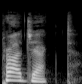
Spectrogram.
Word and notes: project: American English

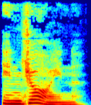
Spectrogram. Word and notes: enjoin: British English

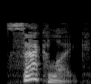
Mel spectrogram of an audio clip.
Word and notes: saclike: British English

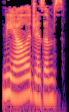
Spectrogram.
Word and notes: neologisms: British English

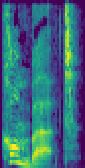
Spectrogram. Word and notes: combat: British English

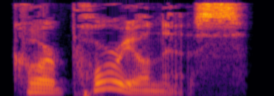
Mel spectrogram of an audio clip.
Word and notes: corporealness: British English

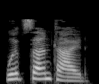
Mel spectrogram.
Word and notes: whitsuntide: British English

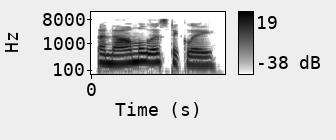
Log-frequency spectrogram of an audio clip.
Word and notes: anomalistically: British English

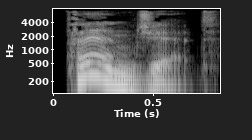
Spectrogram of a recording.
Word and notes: fanjet: British English

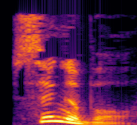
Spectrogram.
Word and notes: singable: British English

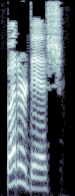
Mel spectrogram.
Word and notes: butter dish: British English

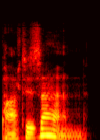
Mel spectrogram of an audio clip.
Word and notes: partisan: British English

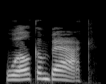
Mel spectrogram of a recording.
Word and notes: welcome back: British English

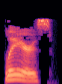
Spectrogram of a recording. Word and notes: layers: British English

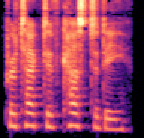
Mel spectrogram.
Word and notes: protective custody: American English

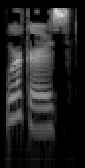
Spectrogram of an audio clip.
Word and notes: workers: British English

